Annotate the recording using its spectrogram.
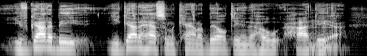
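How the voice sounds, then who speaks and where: A man with a Southern US accent speaks at a fairly quick pace with a medium pitch and ordinary pitch variation. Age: 60s. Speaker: churchgoer interviewed on faith podcast. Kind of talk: interview testimony.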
